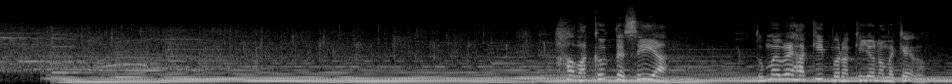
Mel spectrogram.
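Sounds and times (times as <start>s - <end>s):
crowd roaring and cheering in victory: 0.0s - 5.4s
speech: 5.6s - 6.8s, 7.6s - 9.4s.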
